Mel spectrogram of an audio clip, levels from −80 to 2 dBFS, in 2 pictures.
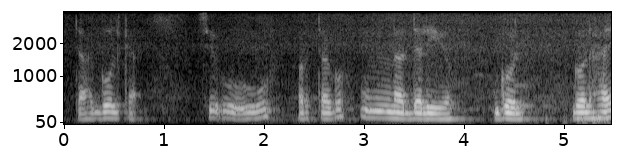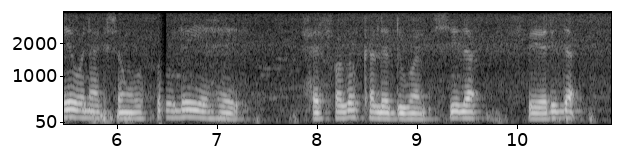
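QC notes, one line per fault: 1.57–4.02 s, automatic gain rising: the level climbs steadily by about 7 dB over roughly two and a half seconds as the gain control lifts a quiet input. Background rises with the voice, which separates this from a talker simply speaking louder.
1.88–1.92 s, short concealed packet loss: about 20 ms of audio never arrived and was filled by extending the preceding sound before blending back. It is heard as a brief smear inside the gain swell. Nothing audible is skipped beyond that sliver, unlike a burst loss.
6.42–6.50 s, burst of packet loss: roughly 60 ms went missing in a row, so the receiver held the last sound and let it decay into a buzz or hiss before the audio resumed further along. The jump in continuity marks it as lost audio rather than a dropout to silence.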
